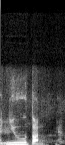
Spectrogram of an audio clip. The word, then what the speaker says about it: Newton: bukan dia meong-meong on itu tulisannya tapi dibacanya Newton Hukum Newton Oke pasti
